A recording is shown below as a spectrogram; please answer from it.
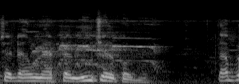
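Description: A rooster crowing, a pitched call with wavering, gliding notes that stops about a second and a half in.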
